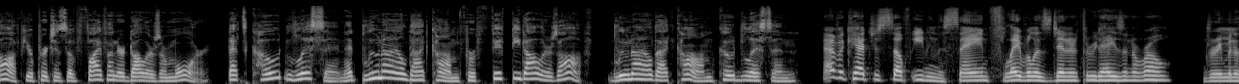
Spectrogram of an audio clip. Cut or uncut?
cut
